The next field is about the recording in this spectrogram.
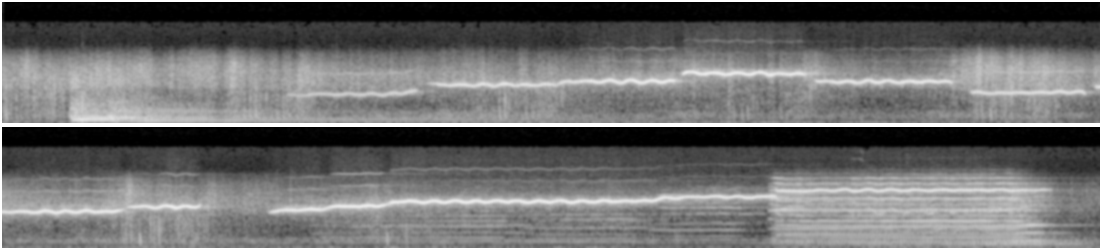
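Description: The whistled theme of The Whistler: a lone whistled melody, clear and steady, stepping through a tune of sustained notes with slides between them, ending on a long high held note over a low hum; a dull thud opens it.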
